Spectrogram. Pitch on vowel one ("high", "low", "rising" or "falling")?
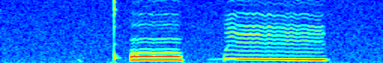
high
